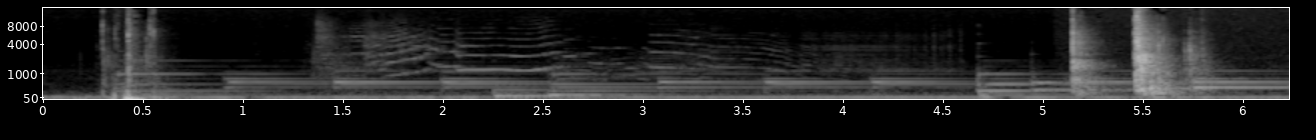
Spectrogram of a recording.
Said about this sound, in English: As soon as I heard the door close behind her, I asked the kid if he wanted to watch TV.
